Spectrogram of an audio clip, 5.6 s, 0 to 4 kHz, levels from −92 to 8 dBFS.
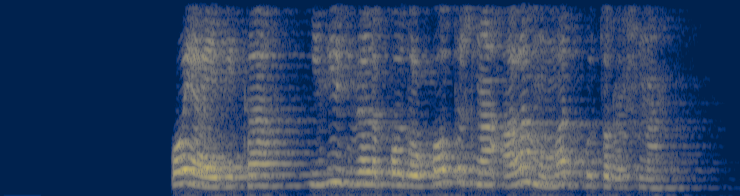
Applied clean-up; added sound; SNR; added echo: none; none; none; reverberation time 0.8 s.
